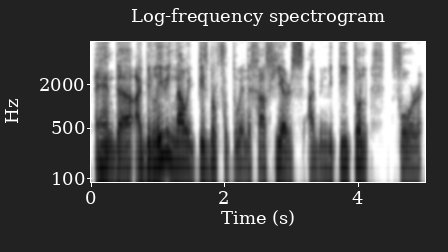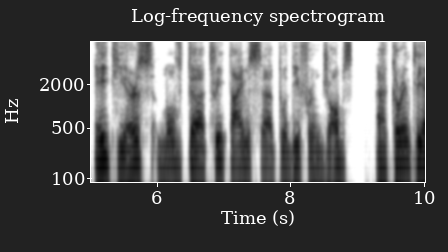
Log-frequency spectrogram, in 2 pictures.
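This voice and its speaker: Give me a middle-aged man answering calmly, with a mid-pitched voice and a dry, close sound. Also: dry recording. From Serbia. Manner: measured, with frequent "uh" hesitations. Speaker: business executive guest. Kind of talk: interview answers.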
